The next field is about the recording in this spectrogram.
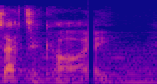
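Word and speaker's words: cestui que: In New Zealand and Australia, this is commonly referred to as cest tuiquy trust, pronounced setti.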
